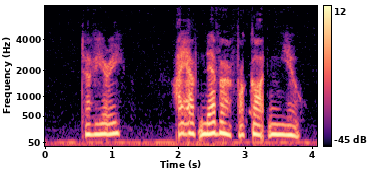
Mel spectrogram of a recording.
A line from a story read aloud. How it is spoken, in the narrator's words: whispered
